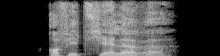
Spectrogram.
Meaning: inflection of offiziell: 1. strong/mixed nominative/accusative feminine singular comparative degree 2. strong nominative/accusative plural comparative degree
- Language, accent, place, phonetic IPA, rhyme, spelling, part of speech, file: German, Germany, Berlin, [ɔfiˈt͡si̯ɛləʁə], -ɛləʁə, offiziellere, adjective, De-offiziellere.ogg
